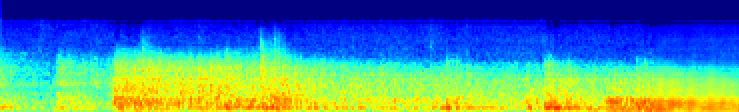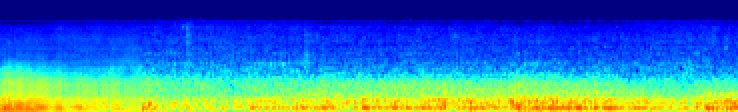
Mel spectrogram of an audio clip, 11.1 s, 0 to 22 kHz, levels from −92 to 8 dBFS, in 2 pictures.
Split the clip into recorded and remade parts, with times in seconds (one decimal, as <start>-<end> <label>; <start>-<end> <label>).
0.0-4.9 recorded; 4.9-6.6 remade; 6.6-11.1 recorded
